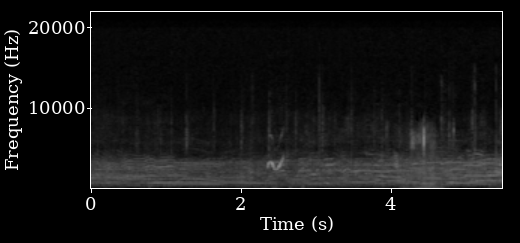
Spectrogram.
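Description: High school football crowds at an Oxford Hornets versus Kennett Blue Demons game, cheering and swelling steadily in the distance beneath continuous commentary.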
